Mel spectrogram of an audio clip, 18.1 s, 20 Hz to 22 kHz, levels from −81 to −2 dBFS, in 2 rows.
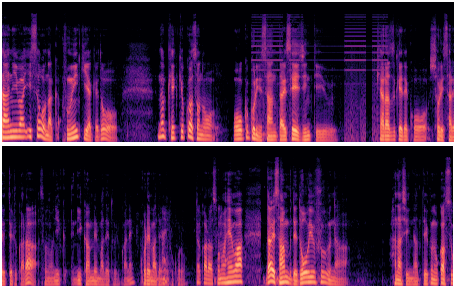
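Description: Speech, with a patch of computer activity noise from 4.98 to 7.72 s: a buzzy, chirping whine pulsing at around 1 kHz, roughly 25 dB under the voice. It's the machine's load shifting the shared ground, so it tracks the computer, not the talking.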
